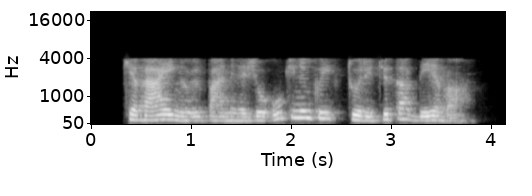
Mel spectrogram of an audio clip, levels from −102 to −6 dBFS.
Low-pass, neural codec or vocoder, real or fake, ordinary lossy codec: 7.2 kHz; codec, 24 kHz, 0.9 kbps, WavTokenizer, medium speech release version 1; fake; AAC, 16 kbps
